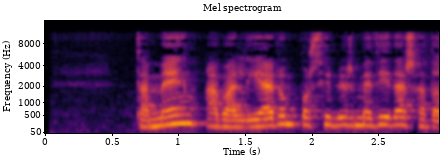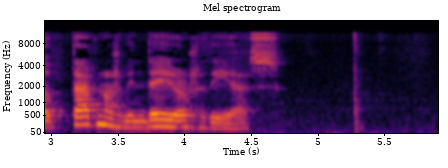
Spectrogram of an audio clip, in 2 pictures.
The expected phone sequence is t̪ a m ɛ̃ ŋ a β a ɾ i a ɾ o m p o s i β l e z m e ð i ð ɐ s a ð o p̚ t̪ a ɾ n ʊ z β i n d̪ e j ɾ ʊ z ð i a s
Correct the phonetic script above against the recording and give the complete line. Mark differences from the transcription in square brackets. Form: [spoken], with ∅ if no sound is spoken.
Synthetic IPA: t̪ a m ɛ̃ ŋ a β a [l] i a ɾ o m p o s i β l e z m e ð i ð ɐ s a ð o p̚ t̪ a ɾ n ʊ z β i n d̪ e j ɾ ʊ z ð i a s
